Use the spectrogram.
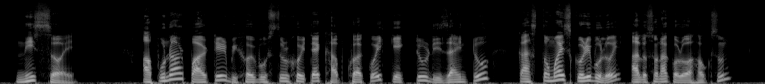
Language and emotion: Assamese, happy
